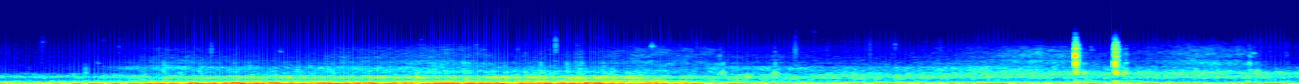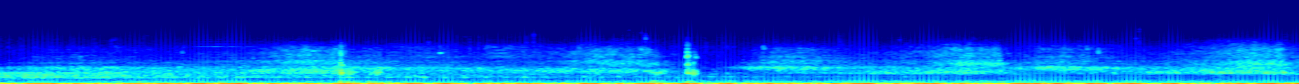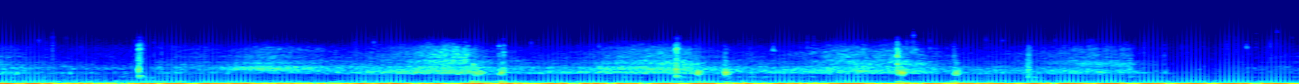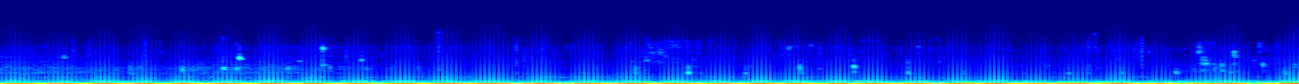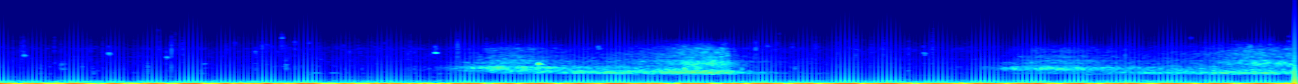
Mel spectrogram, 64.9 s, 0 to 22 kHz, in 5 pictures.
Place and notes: Laan van Meerdervoort, Den Haag - hydrophone rec from the bridge
Mic/Recorder: Aquarian H2A / Fostex FR-2LE
The Hague, The Netherlands, April 2009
